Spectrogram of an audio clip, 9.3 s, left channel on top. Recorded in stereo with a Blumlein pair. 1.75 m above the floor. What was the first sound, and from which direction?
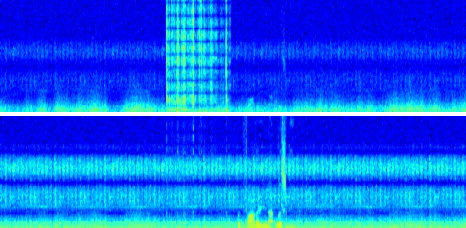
An engine running, 35° right.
